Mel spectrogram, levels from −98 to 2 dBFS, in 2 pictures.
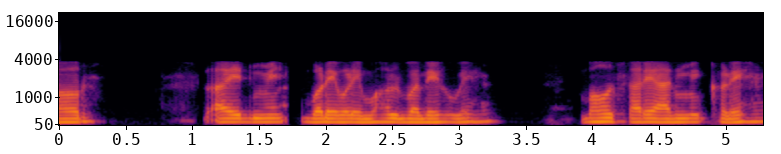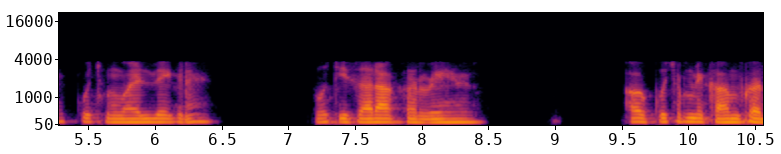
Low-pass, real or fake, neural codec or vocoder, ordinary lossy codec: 3.6 kHz; fake; codec, 16 kHz, 2 kbps, FunCodec, trained on Chinese and English, 25 frames a second; none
